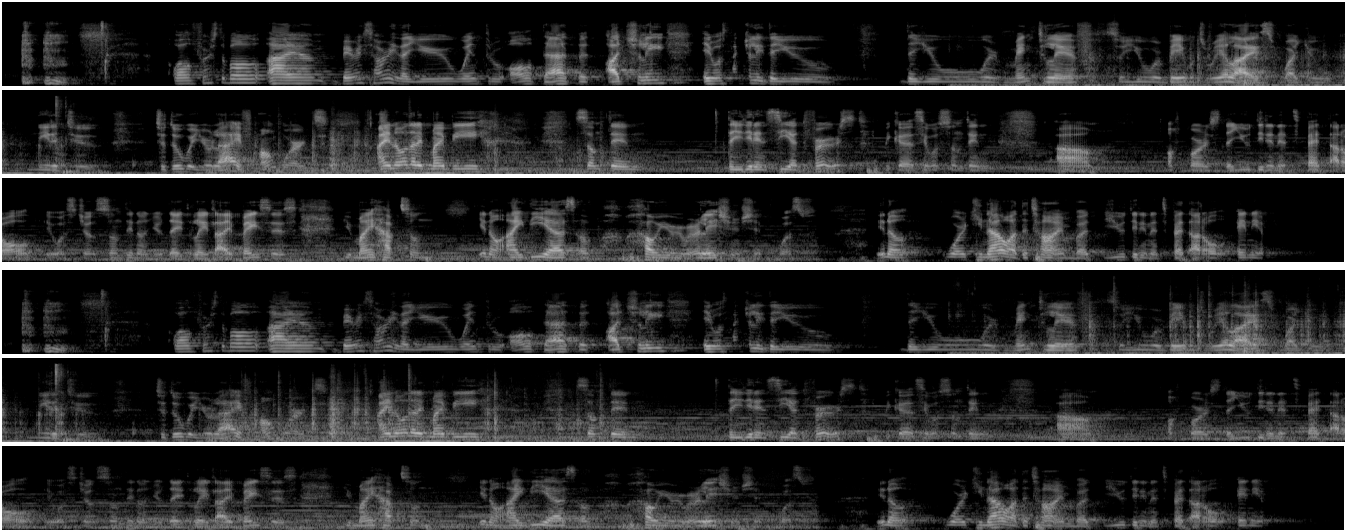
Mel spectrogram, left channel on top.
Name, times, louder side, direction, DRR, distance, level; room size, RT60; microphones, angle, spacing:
voice 1, 0.2-1.3 1.7-8.3 8.6-8.7 9.0-13.3 13.7-14.7 15.0-19.9 20.7-24.4 25.1-35.9 36.3-39.5, left 4 dB, 35° left, 9 dB, 0.9 m, -32 dB
sound 1, 9.4-19.6, right 3 dB, 45° right, 4.0 m, -40 dB
sound 2, 15.5-35.0, right 2 dB, 65° right, 1.2 m, -44 dB
29.5 x 21.0 x 5.6 m, 1.2 s
head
